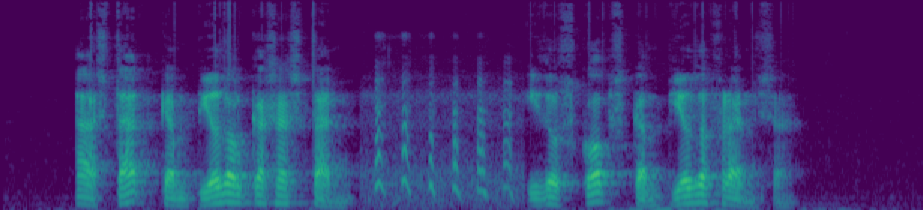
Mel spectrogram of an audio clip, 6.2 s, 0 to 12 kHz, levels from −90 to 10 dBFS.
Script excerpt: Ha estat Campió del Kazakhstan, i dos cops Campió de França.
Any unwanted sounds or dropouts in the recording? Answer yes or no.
yes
